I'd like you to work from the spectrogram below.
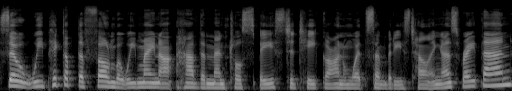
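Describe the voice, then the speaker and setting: A woman with a fairly low pitch, lively intonation and an animated tone, at a fairly quick pace with hardly any pauses, in a dry, close sound with no echo on a very clean recording with a silent background. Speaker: co-host of a podcast. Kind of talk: casual chat between friends. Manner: animated, laughs often.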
